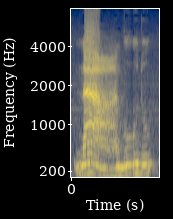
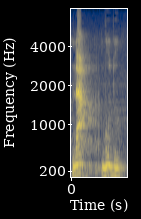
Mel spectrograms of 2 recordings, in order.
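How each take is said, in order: First: The ain flows smoothly without a hard stop. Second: The ain is cut off with a hard stop. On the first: The speaker calls it right. "agak mengalir" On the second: The speaker calls it wrong.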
